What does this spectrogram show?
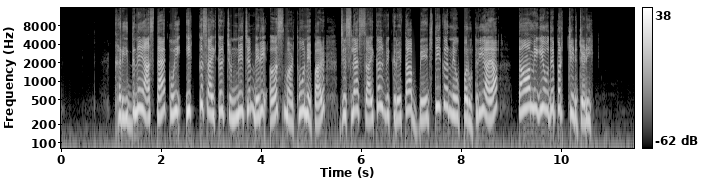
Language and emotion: Dogri, angry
